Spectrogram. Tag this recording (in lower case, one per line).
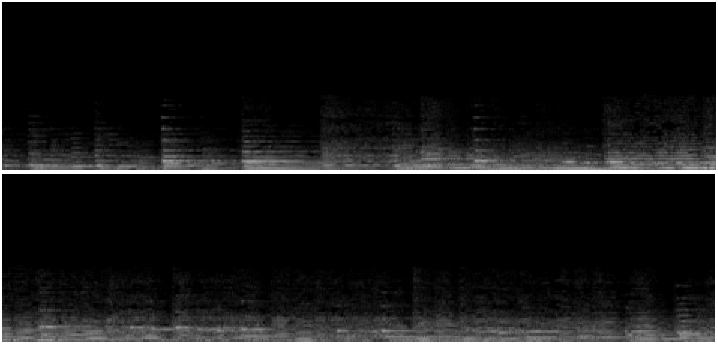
bowed string instrument
music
